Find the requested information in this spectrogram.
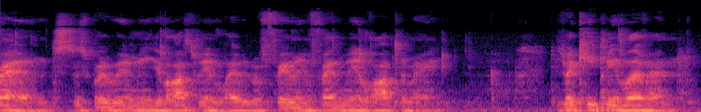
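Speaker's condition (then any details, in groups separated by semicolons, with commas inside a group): Brain injury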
